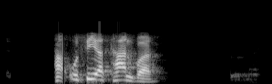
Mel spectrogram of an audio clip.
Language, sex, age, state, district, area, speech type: Hindi, male, 18-30, Bihar, Vaishali, rural, conversation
